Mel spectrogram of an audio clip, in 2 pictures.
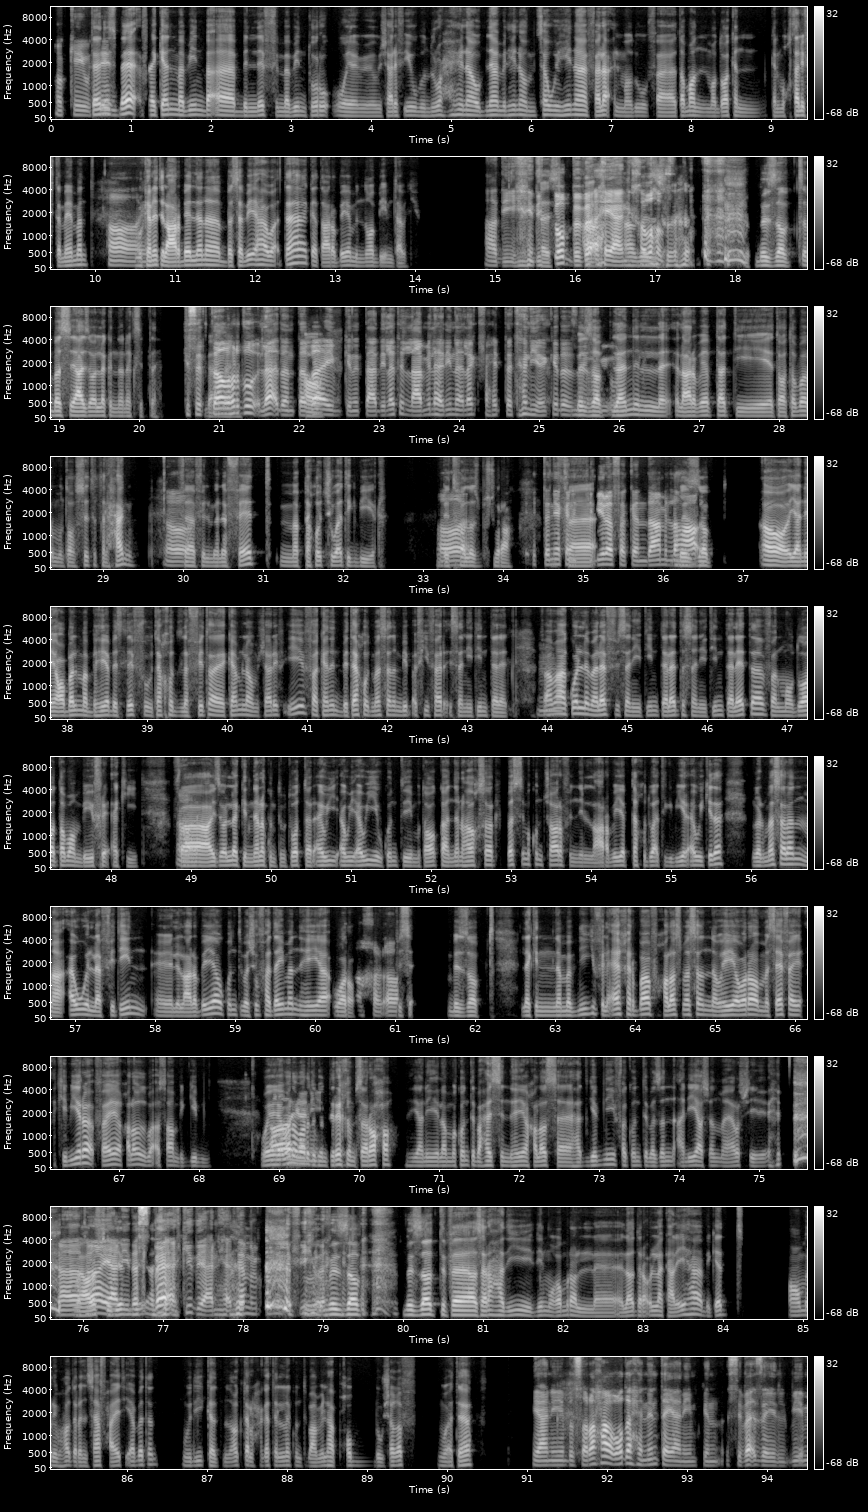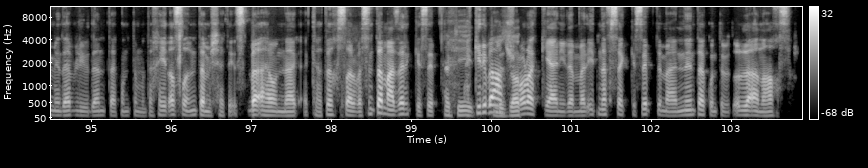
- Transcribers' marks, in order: laughing while speaking: "دي دي الtop بقى، يعني خلاص"; in English: "الtop"; laughing while speaking: "بالض"; chuckle; laughing while speaking: "تانية"; tapping; chuckle; laughing while speaking: "ما يعرفش يجيبني"; laugh; laughing while speaking: "إيدك"; chuckle; other background noise
- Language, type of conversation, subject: Arabic, podcast, إيه آخر مغامرة سَرَقت قلبك؟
